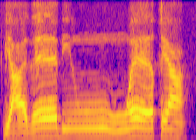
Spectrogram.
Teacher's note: لأن أنا عندي القاف حرف مفخم، والحرف المفخم عندي لابد أن يفخم، صح ولا إيه؟ القاف المكسورة دي تفخيمها بيبقى نسبي، انزل بيها تحت بس اوعى توصلها للكاف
